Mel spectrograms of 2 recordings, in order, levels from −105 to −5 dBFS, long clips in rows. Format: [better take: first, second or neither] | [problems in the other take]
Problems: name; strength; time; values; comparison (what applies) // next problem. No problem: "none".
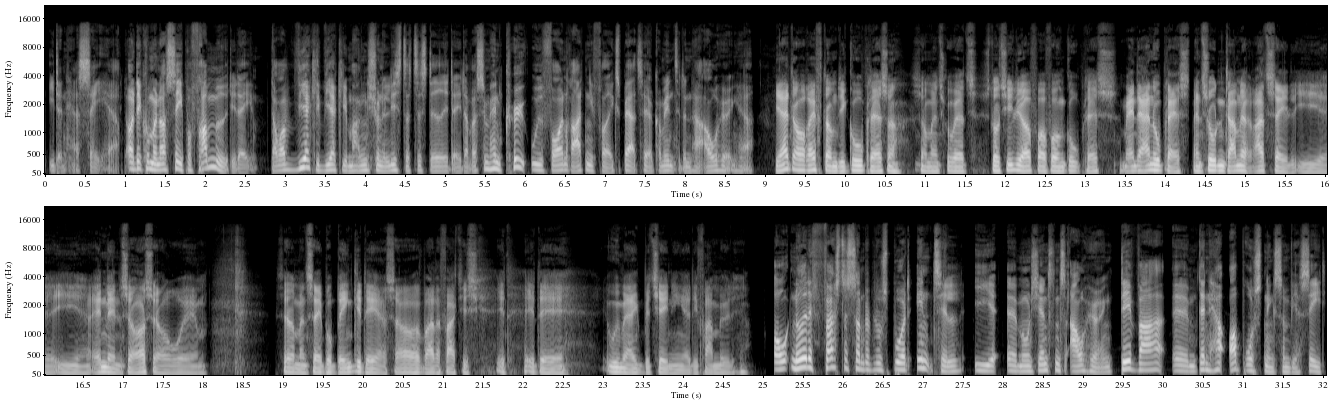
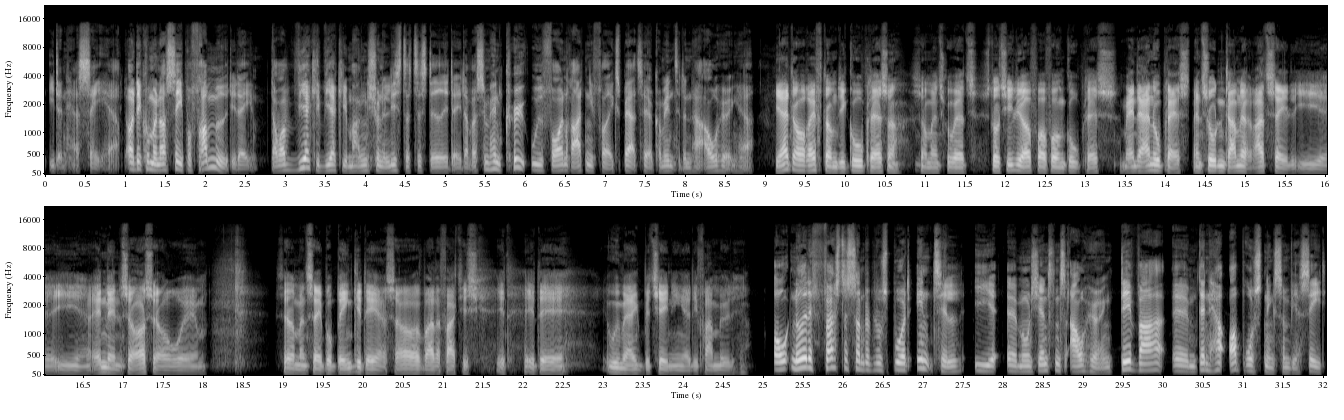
first | thin; somewhat; fading below 300 Hz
